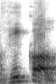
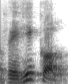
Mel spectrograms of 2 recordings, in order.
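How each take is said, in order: First: ভেহিকল said "VEE-kol", dropping the h; spoken pronunciation. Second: ভেহিকল as "ve-hi-kol", with audible h; spelling pronunciation. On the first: Teacher repeating the pronunciation to class, ভেহিকল as "vee-kol". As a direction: drop the middle h in ভেহিকল, making it vee-kol. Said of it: "উচ্চারণটা হলো". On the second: Teacher contrasting spelling for students, ভেহিকল as "ve-hi-kol". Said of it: "কিন্তু বানানটা হলো". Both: Shown as a demonstration.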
